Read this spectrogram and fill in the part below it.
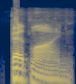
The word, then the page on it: bedline: American English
